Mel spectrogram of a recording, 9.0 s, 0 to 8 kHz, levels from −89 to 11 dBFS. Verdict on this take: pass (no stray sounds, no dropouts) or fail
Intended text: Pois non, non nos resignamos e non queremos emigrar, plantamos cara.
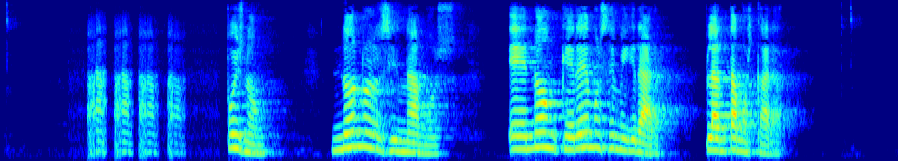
fail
